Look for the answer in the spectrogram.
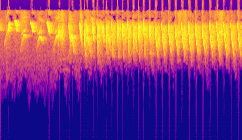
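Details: A vigorously singing bar-winged prinia, recorded for teaching other birds, opens with quick jumbled high notes, then settles into a brisk series of sharp chirps, nearly four per second, rising in loudness.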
